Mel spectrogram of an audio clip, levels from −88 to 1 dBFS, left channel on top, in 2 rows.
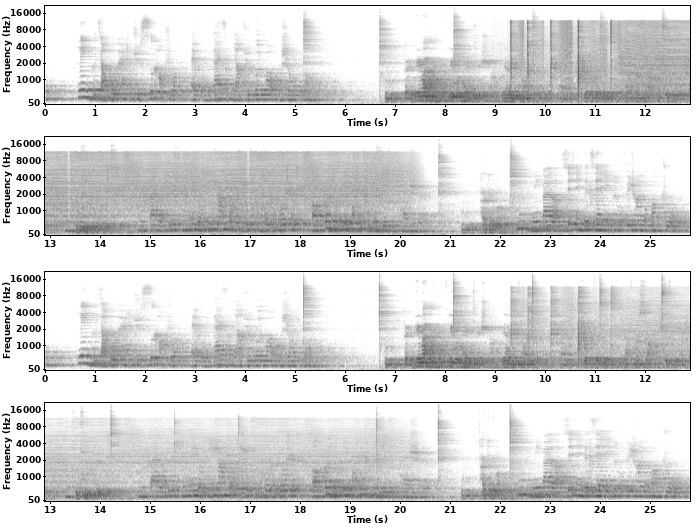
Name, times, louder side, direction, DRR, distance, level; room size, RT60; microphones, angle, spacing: voice 1, 0.6-2.6 2.9-5.3 9.3-9.6 11.8-12.1 13.3-13.8 14.8-20.6 22.3-25.5, equal, 40° left, -2 dB, 1.3 m, -38 dB
Tick, 4.8-23.3, right 5 dB, 80° right, 1.3 m, -54 dB
voice 2, 6.8-9.9 10.3-10.5 10.8-12.9 13.5-14.2 21.2-22.0, equal, 45° right, -4 dB, 1.7 m, -37 dB
Fire, 8.9-20.5, left 9 dB, 75° left, 0.4 m, -42 dB
9.3 x 5.7 x 4.7 m, 2.4 s
head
